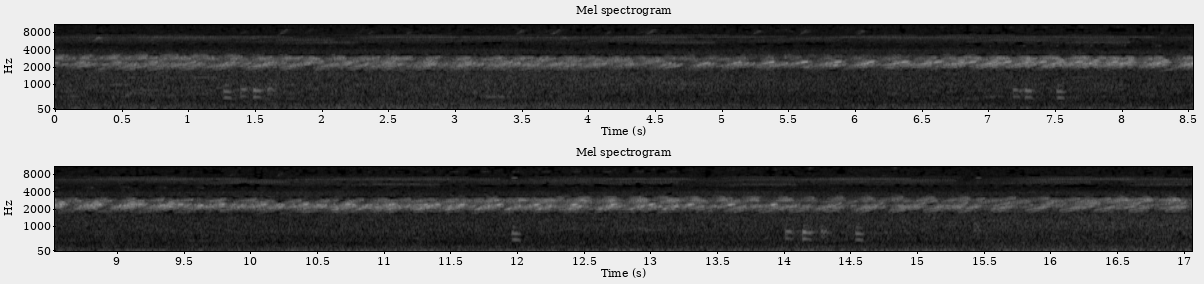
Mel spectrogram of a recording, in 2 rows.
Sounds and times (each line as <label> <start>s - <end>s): Frogs 0.0s - 17.0s
Insects 0.0s - 17.0s
cars 0.0s - 17.0s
